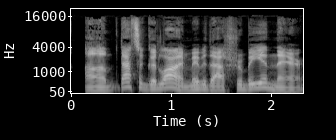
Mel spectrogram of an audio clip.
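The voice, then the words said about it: Weak put-on Western accent. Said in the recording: “That's my Western accent. It didn't work out well.”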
